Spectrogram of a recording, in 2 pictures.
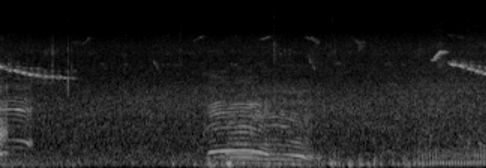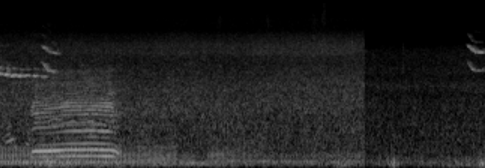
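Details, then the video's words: Morning scene of a tame cow herd strolling to pasture: two drawn-out, wavering moos about four seconds apart, while birds whistle descending notes and a low rural rumble runs beneath. "the sound of cows"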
